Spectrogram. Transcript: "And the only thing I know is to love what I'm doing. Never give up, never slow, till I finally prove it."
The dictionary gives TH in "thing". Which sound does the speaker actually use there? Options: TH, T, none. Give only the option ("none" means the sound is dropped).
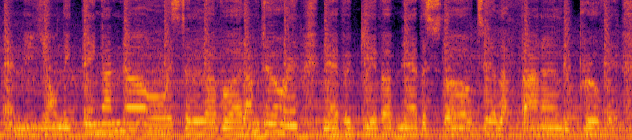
TH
